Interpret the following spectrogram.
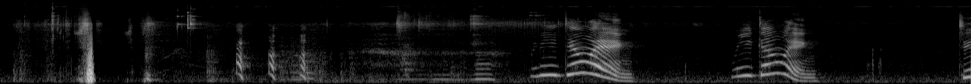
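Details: Duke, a pet dog that 'talks', answers a person's coaxing with two drawn-out, wavering moans that rise and then fall in pitch, like a yodelled howl, between stretches of human speech and small clicks indoors.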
